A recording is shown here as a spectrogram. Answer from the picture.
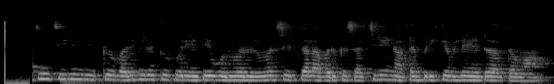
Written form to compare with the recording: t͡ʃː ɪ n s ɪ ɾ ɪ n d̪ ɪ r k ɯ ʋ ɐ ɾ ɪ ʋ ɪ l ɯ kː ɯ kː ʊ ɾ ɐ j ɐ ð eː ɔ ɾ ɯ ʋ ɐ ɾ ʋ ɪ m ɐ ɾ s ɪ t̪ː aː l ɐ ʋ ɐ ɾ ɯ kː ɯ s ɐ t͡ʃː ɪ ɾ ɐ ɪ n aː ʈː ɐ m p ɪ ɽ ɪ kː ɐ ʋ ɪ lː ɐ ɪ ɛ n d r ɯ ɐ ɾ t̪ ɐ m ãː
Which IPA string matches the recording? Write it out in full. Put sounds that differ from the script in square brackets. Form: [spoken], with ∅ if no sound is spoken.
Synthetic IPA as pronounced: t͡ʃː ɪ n s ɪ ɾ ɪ n d̪ ɪ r k ɯ ʋ ɐ ɾ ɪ ʋ ɪ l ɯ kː ɯ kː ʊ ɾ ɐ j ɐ ð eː ɔ ɾ ɯ ʋ ɐ ɾ ʋ ɪ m ɐ ɾ s ɪ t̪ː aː l ɐ ʋ ɐ ɾ ɯ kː ɯ s ɐ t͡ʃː ɪ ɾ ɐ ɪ n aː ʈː ɐ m p ɪ ɽ ɪ kː ɐ ʋ ɪ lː ɐ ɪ ɛ n d r ɯ ɐ ɾ t̪ ɐ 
